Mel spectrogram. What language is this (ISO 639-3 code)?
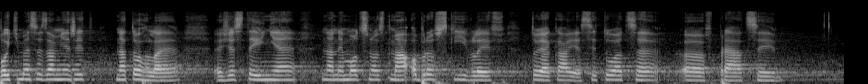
ces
